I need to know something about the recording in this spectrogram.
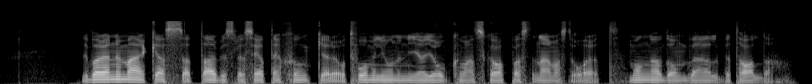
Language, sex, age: Swedish, male, 22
